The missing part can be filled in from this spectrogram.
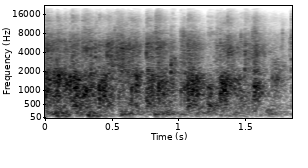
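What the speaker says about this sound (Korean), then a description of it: "하나님 앞에 다시 한번 영광과 감사의 박수를 올려드리겠습니다." A church congregation claps in praise at its first thanksgiving Sunday service in a new worship space, a brief, dense burst of many hands clapping together at close range.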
